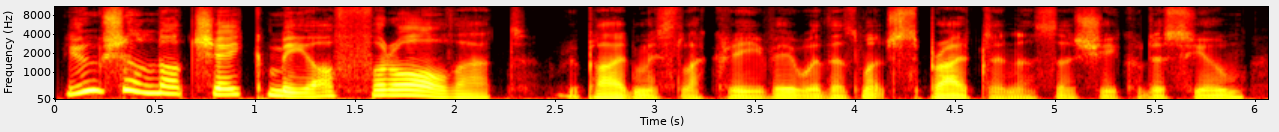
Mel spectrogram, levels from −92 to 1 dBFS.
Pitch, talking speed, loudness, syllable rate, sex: 120 Hz, 210 wpm, -19 LUFS, 4.9 syllables/s, male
